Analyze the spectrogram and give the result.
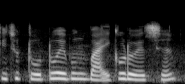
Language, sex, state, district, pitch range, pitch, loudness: Bengali, female, West Bengal, Alipurduar, 220-260 Hz, 250 Hz, -14 LUFS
